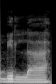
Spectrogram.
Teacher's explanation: Karena berwakaf di huruf yang enggak dibaca panjang, maka hurufnya kita sukunkan, kita matikan sehingga kita baca billah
